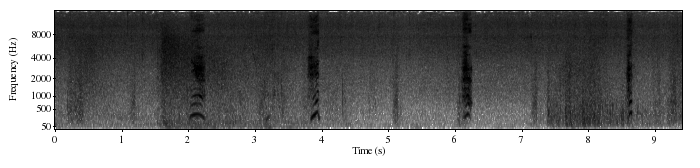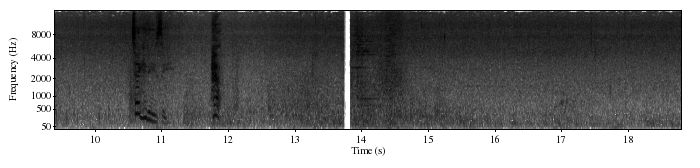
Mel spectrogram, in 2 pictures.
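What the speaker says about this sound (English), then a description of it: "It's raining again?" Rain and thunder in a video game: a constant patter of rain runs throughout while several thunder cracks and rumbles break in, with brief spoken lines and a gasp heard between them.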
